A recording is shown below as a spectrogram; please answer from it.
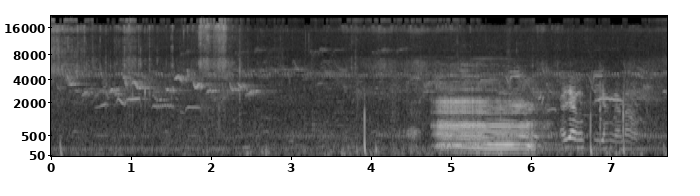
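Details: Village cattle on their way to the rice fields to graze; one loud, steady moo of about a second, then bird calls and chirps around the countryside.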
